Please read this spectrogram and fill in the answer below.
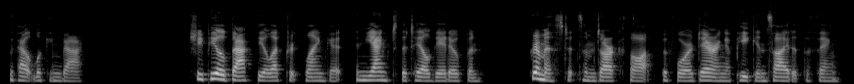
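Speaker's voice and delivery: plain reading voice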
